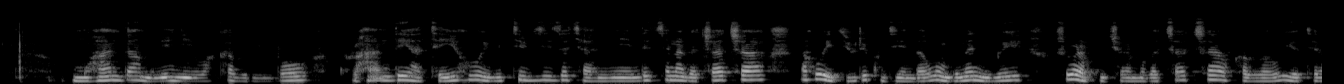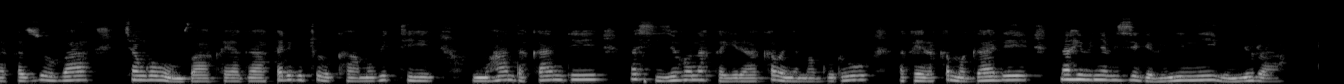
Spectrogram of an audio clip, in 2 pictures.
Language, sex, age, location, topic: Kinyarwanda, female, 18-24, Huye, government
